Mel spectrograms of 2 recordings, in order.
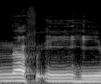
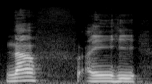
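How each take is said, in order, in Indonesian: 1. Bunyi f melepaskan terlalu sedikit nafas dan suara. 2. Bunyi f melepaskan banyak nafas dan suara. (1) "Tak mau... Tak cukup lepas nafas, tak cukup lepas suara" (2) "Jaga fa, lepas nafas, lepas suara"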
